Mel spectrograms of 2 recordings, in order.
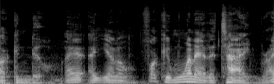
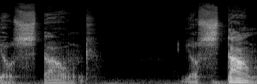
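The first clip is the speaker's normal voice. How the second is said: slow, stretched-out, drawn-out voice; 7 semitones lower than usual. Retelling a phone call from a friend: imitating friend Walter. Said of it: "He kinda sounds like that".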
